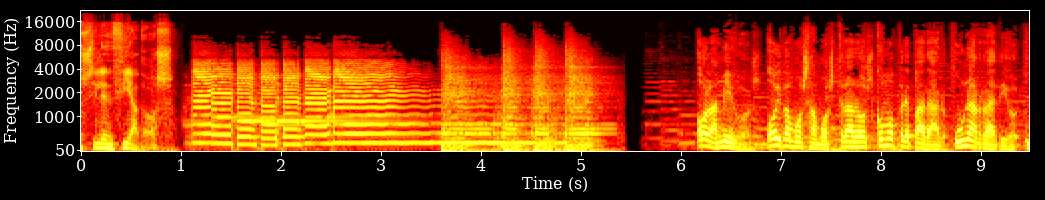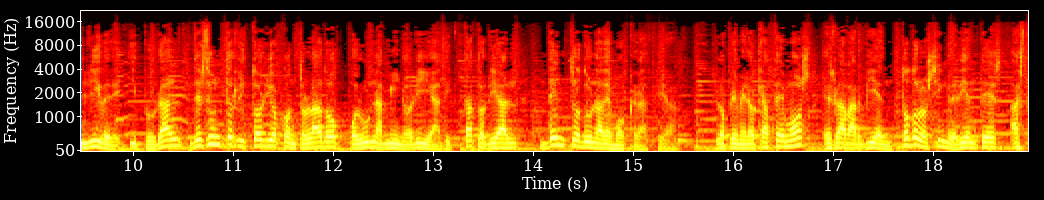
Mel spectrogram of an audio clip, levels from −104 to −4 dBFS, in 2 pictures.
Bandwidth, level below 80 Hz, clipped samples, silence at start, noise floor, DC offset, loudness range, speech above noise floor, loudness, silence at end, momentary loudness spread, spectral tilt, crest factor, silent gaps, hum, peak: 16.5 kHz; -38 dBFS; under 0.1%; 0 s; -48 dBFS; under 0.1%; 4 LU; 28 dB; -20 LUFS; 0 s; 7 LU; -6 dB/octave; 14 dB; 5.54-5.59 s; none; -6 dBFS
